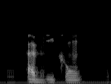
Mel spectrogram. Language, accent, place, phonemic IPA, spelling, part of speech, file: French, France, Lyon, /ab.di.kɔ̃/, abdiquons, verb, LL-Q150 (fra)-abdiquons.wav
- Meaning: inflection of abdiquer: 1. first-person plural present indicative 2. first-person plural imperative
